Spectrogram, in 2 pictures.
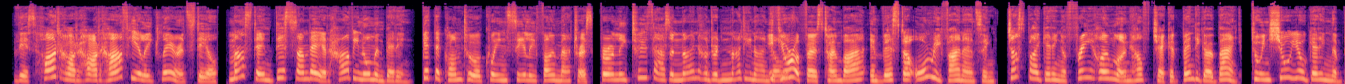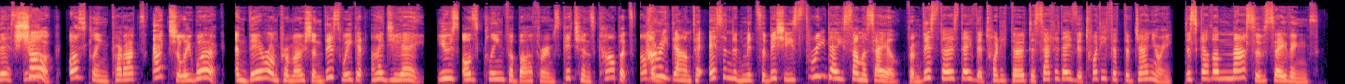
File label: Hard Sell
